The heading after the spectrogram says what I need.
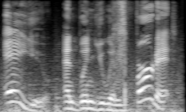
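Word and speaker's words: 英雄: you see in Japanese the word hero is pronounced a you and when you invert it you get UA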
